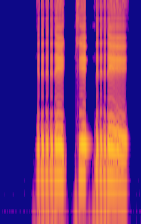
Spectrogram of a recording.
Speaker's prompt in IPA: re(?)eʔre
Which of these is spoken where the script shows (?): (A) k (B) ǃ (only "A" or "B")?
A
